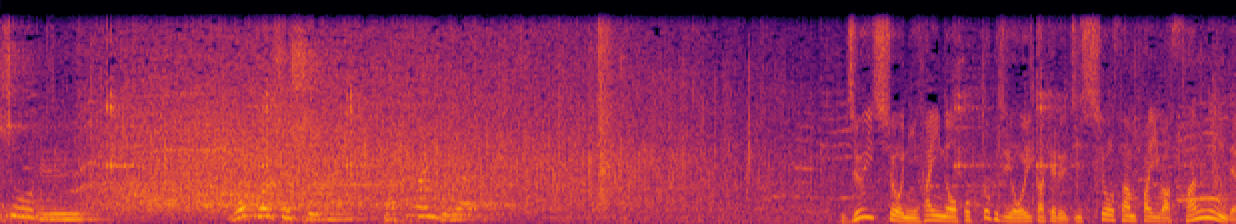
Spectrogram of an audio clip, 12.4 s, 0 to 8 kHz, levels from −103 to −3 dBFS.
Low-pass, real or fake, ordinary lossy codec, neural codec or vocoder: 7.2 kHz; real; none; none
